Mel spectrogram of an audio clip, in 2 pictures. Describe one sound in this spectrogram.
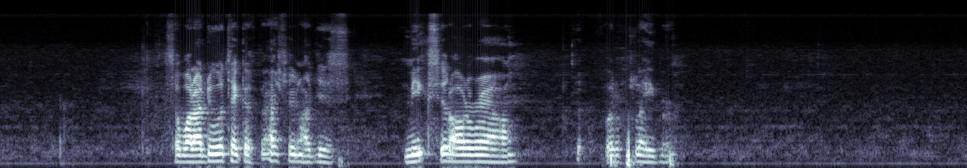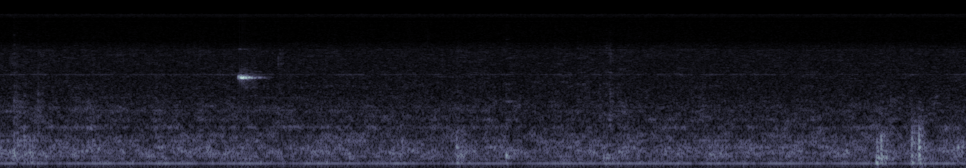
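A spatula scrapes and stirs softly through flour in a ceramic bowl.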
